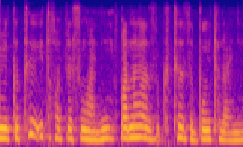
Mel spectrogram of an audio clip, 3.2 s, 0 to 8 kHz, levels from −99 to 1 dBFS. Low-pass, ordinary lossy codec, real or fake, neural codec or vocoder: none; none; real; none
